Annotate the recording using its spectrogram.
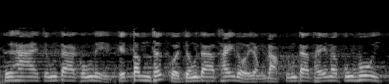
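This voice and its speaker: High-voiced man teaching a sutra lecture. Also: fairly even intonation, fast talker. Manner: explanatory, poses rhetorical questions and answers them. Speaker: Buddhist dharma teacher. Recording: dull recording with long hall reverb.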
